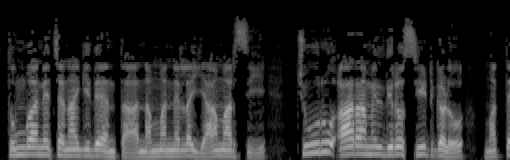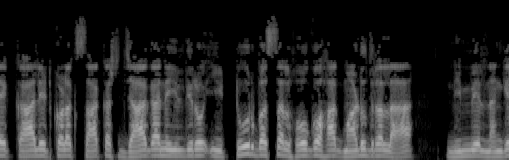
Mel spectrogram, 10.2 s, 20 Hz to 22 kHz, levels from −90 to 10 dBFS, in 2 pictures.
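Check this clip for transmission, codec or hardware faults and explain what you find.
One fault runs throughout: likely MP3 compression, its heavy damage fitting about 32 kbps. Weak bands drop out frame to frame, sounding watery; spectrograms show flickering holes and nothing above 14.1 kHz.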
